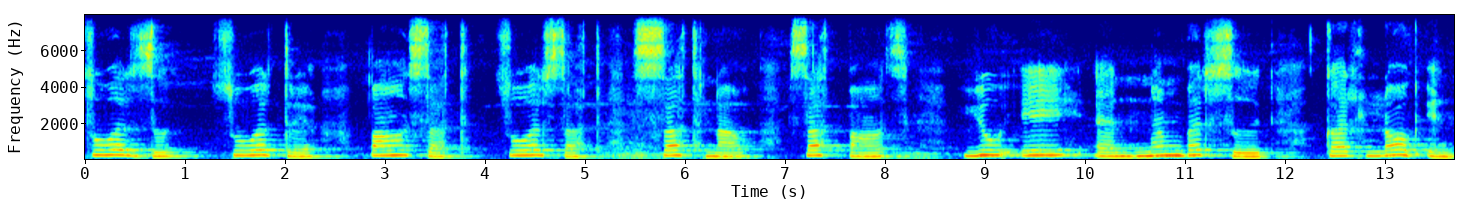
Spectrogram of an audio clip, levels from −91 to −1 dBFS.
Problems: none marked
